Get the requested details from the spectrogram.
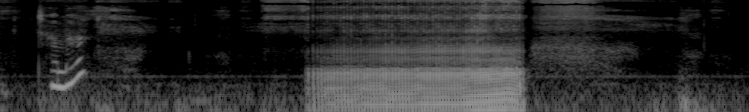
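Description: A sleeping French Bulldog puppy gives a long, rough, rumbling snore, preceded by a brief rising squeak.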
